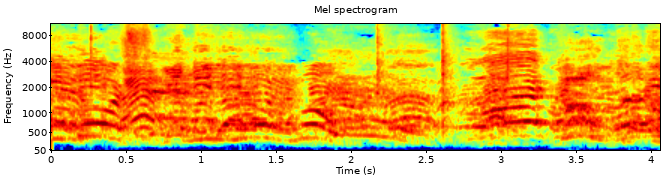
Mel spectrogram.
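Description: A small crowd of people shouting and hollering in excited reaction to a battle-rap punchline, many voices overlapping at once, with a few sharp claps cutting through.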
